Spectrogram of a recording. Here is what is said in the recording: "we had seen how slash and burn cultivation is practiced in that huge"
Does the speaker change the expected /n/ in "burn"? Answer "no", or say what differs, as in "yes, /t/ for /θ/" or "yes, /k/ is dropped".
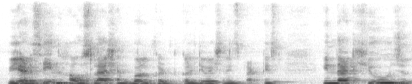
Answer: yes, /l/ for /n/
